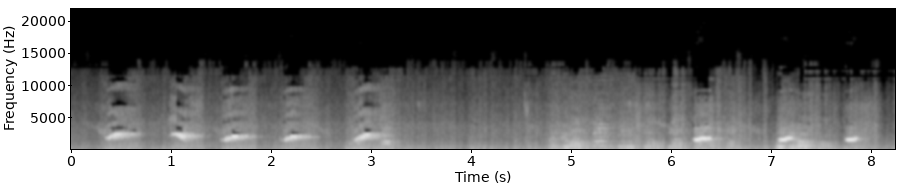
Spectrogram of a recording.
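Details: Common iora singing: five loud, evenly spaced whistled notes that sweep upward then flatten, followed by a softer run of thin whistles and a few sharp rising notes.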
